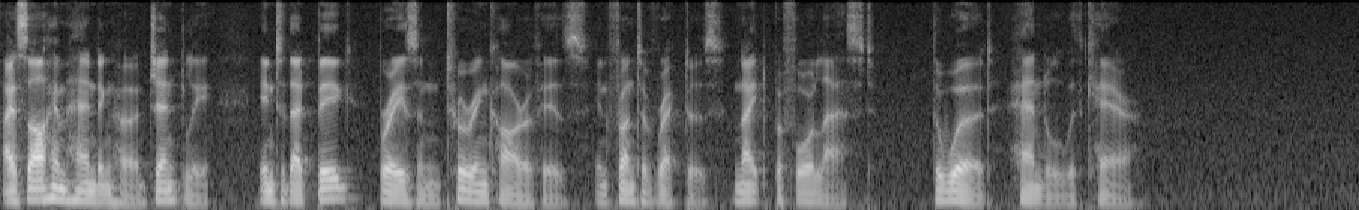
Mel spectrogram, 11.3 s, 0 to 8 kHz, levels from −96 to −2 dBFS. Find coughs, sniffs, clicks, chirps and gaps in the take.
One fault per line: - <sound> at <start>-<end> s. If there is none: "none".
none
